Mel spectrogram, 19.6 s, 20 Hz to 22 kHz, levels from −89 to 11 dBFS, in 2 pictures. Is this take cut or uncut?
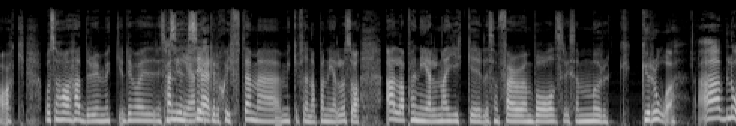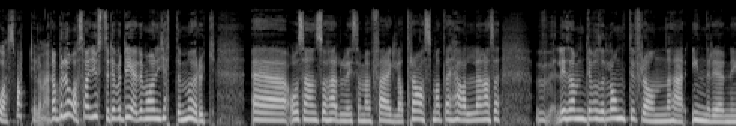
cut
